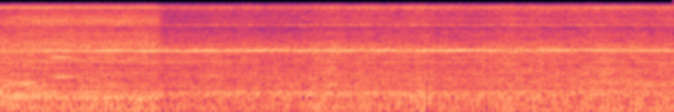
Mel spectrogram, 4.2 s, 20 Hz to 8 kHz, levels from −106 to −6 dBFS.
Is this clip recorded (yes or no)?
no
